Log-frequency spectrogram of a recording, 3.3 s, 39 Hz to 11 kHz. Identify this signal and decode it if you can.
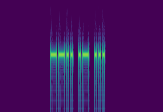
Morse code, heard as a keyed tone, about 30 wpm, 700 Hz. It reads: ZAS
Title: USA Call Sign Postfixes - 3 Letters 30wpm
